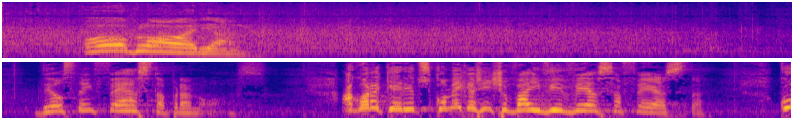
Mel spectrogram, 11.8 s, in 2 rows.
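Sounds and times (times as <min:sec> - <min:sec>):
audience applauding loudly: 0:00.0 - 0:06.2
speech: 0:00.6 - 0:02.0, 0:06.2 - 0:07.9, 0:08.5 - 0:11.8.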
